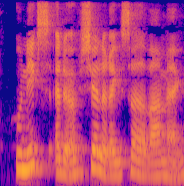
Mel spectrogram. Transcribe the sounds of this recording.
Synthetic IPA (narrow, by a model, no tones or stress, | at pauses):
uniɡ̥sæɐd̥e̝ɒ̽fi̥sel̰əʁɛɡ̥isd̥ʁḛːɐðˠʋɑ̈mæɐɡ̥̩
